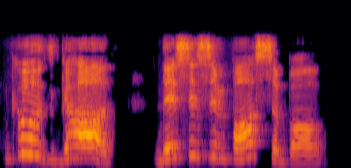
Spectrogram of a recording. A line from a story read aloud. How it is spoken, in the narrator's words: exclaimed, horrified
